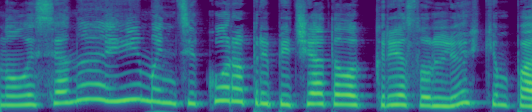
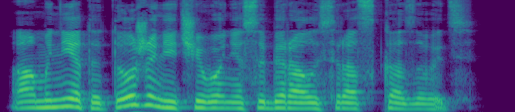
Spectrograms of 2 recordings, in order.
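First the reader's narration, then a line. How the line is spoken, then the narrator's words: Growl, father. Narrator (Russian): прорычал мой отец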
